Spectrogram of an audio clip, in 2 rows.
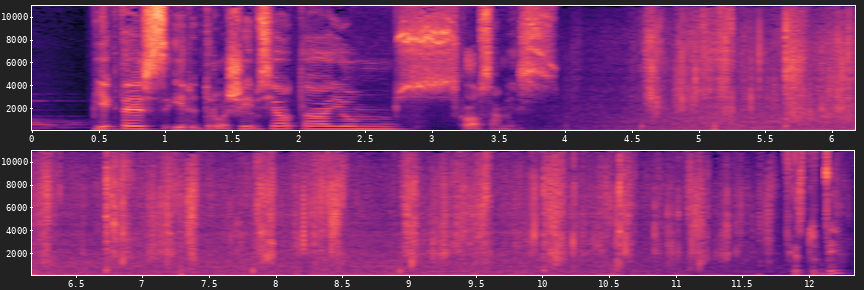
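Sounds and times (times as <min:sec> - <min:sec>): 
speech: 0:00.5 - 0:04.0
crunching footsteps of a person walking outdoors: 0:04.0 - 0:12.3.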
